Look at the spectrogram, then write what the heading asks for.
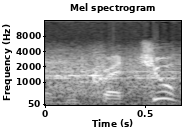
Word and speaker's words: Kretchuk: game one of the defenseman kretchuk is how you pronounce the russian's name he's a tall kid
